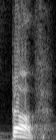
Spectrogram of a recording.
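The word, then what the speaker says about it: tough: তাহলে কি দাড়ালো? টি ও ইউ জি এইচ টাফ।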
